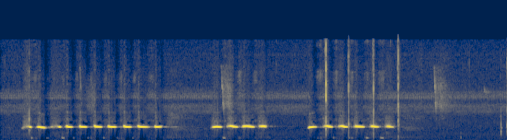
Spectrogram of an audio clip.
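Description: A person whistling to a puppy in three quick runs of short, same-pitched notes, about five a second, with short pauses between the runs. It is a call meant to make the dog stop chewing and look up.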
